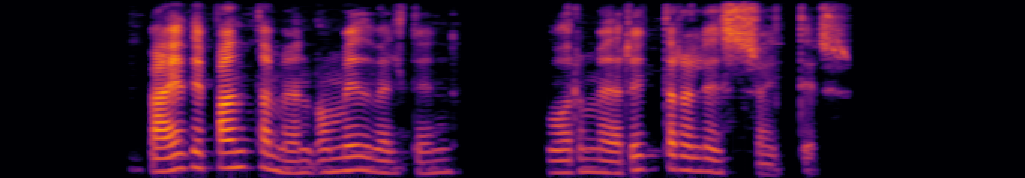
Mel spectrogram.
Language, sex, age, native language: Icelandic, female, 40-49, Icelandic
